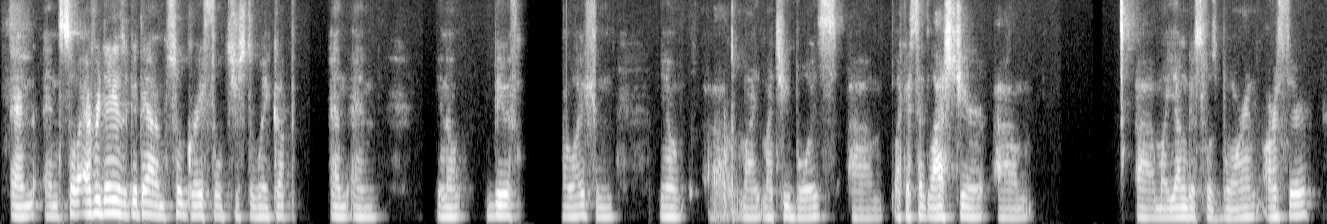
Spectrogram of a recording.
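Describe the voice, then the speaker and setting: A man speaks in a somewhat breathy voice with monotone, flat intonation. Long, frequent pauses break up his speech. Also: medium pitch for a man, moderate pace. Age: 30s. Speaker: recovering alcoholic guest. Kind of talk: interview testimony. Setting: remote call. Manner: halting, many repetitions.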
